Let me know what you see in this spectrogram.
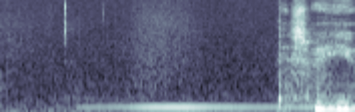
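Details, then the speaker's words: Tuning fork placed behind the ear then beside it in a simulated ASMR cranial nerve exam roleplay; still heard beside the ear after it fades behind: normal Rinne test, air conduction better than bone. "And now I will put uh the tuning fork right behind your ear. Uhhuh. And uh we'll do the same test. So you will simply let me know uh when you stop hearing the sound."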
